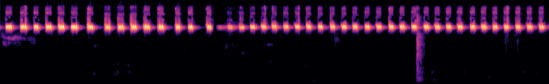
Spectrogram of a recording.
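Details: Cricket chirping: a fast, steady series of high, pure pulses, about five per second, with a brief stumble near three seconds and a single sharp click partway through.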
